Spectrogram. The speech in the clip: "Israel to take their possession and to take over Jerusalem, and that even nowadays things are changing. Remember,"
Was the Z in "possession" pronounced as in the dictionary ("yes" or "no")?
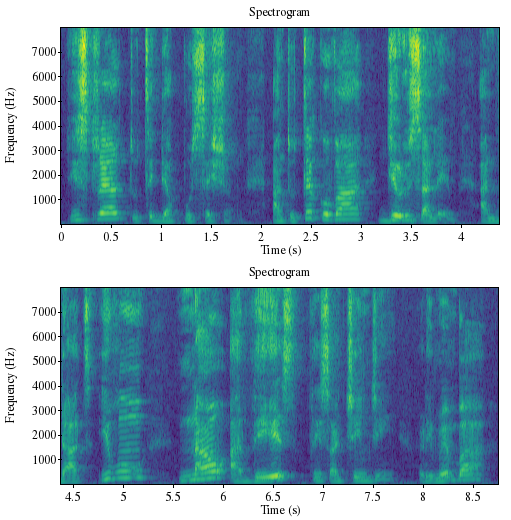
no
